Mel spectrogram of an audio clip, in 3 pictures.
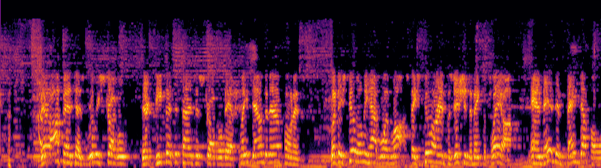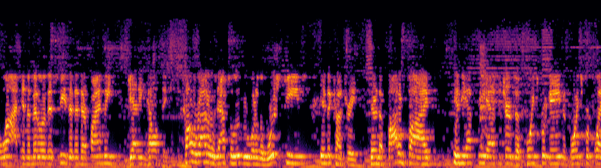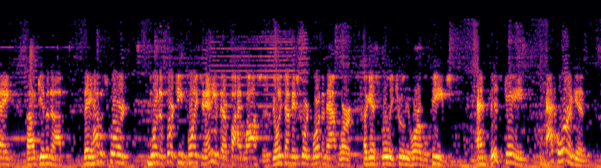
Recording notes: Live from The Cosmopolitan of Las Vegas.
